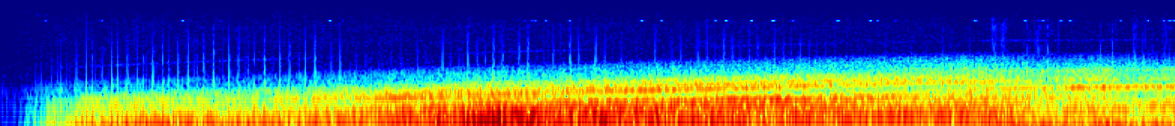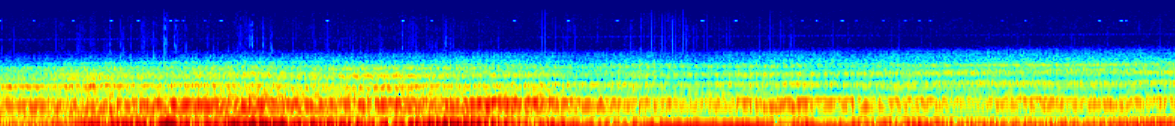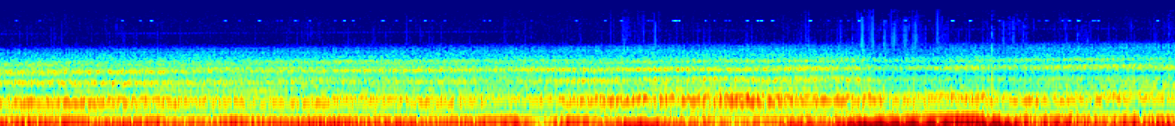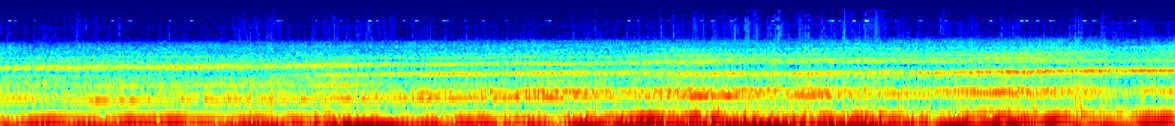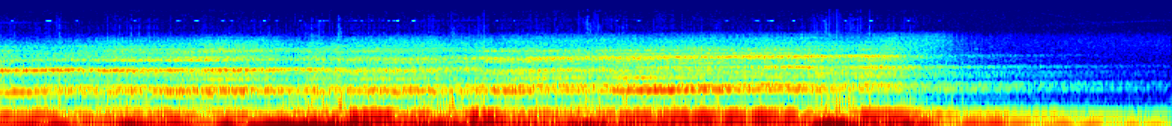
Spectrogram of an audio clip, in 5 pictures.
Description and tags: entrando a algún lugar
aliens, extraterrestre, fiction, nave, sci-fi, space, spaceship, ufo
